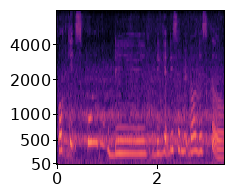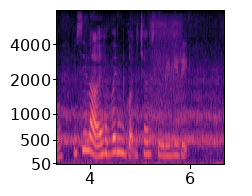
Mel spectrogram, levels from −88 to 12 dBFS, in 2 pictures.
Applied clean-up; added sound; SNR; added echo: none; Subway, metro, underground; 12 dB; none.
